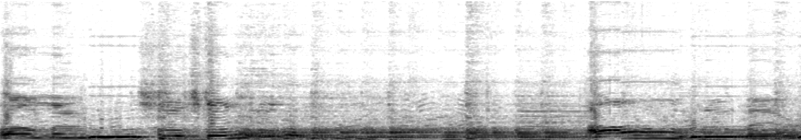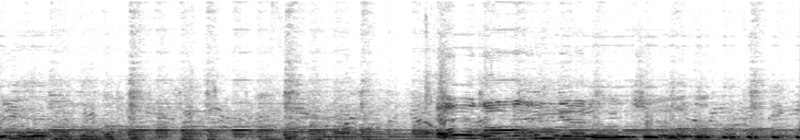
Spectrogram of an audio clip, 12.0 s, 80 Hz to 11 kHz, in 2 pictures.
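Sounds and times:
man singing into microphone: 0:00.0 - 0:03.0, 0:04.4 - 0:07.3, 0:09.2 - 0:12.0
guitar accompaniment: 0:00.0 - 0:12.0.

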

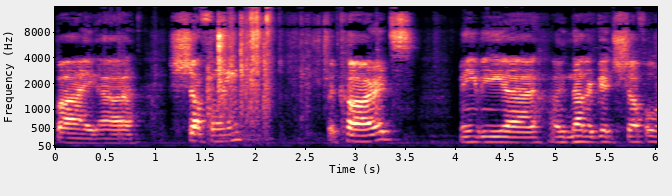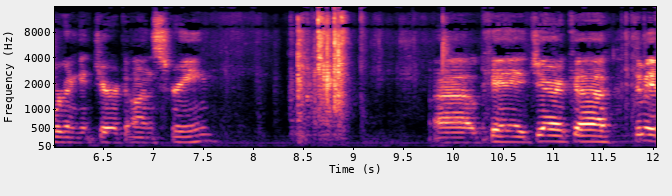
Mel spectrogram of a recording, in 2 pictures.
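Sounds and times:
playing cards riffle shuffled: 0:01.5 - 0:02.8, 0:07.7 - 0:10.4.

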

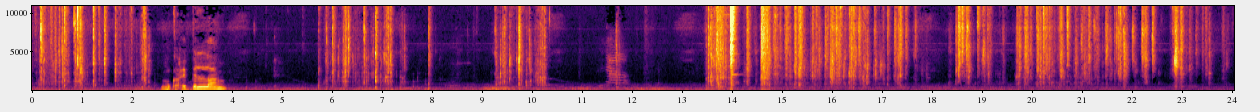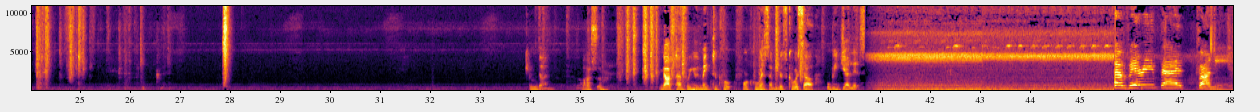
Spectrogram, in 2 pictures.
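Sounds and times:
plastic packet crinkling: 0:00.0 - 0:02.5, 0:05.7 - 0:08.1, 0:09.1 - 0:10.4, 0:13.5 - 0:17.8, 0:18.4 - 0:25.2.

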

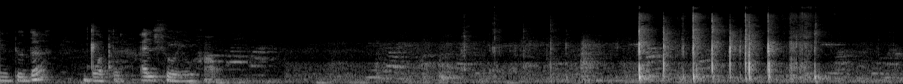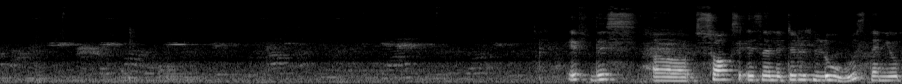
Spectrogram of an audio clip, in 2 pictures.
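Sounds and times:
plastic bottle crackling: 0:04.3 - 0:09.5.

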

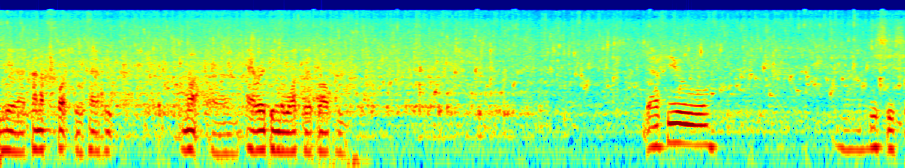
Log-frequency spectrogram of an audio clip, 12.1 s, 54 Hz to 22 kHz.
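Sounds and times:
water splashing into fish tank: 0:00.0 - 0:12.0.

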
